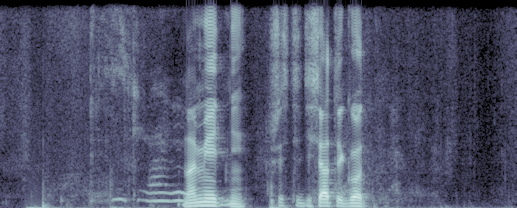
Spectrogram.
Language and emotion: Russian, neutral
